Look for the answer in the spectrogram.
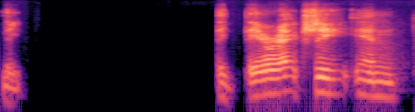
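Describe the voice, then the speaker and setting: A man co-hosting a podcast, telling a story casually with halting, repetitive, circling phrasing. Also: mid-range voice, fairly even intonation, muffled recording. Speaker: podcast co-host.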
